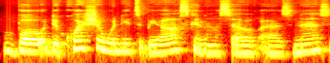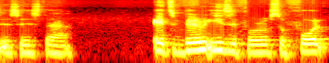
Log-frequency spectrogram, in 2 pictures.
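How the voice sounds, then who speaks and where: This interview guest, a clinical nurse specialist with a Nigerian accent, explains earnestly and presses her points, frequently restarting sentences and repeating herself. Her voice sits low and is a little mellow, with fairly even intonation and a slightly slow pace.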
